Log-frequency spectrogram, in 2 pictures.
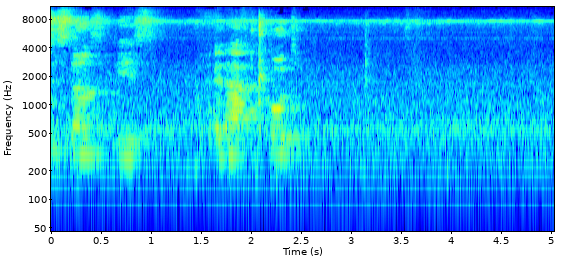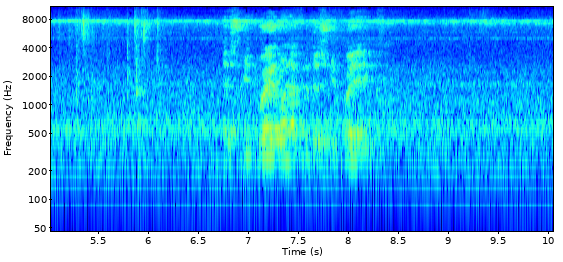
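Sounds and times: kitchen ventilation noise: 0.0 - 10.0.

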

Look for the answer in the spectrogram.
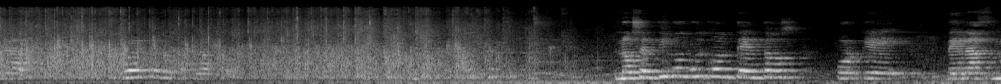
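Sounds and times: audience applauding: 0.0 - 5.9.

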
